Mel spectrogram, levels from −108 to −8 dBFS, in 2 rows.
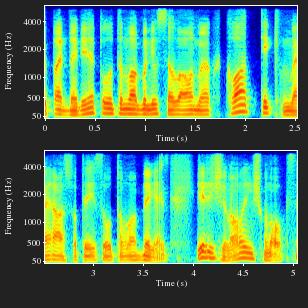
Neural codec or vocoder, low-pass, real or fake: codec, 16 kHz, 0.5 kbps, FreqCodec, larger model; 5.4 kHz; fake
